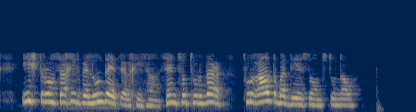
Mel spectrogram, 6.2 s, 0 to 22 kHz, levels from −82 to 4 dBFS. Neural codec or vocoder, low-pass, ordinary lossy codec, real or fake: none; 3.6 kHz; Opus, 24 kbps; real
